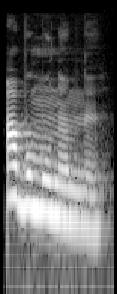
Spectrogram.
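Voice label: "абу мунӧмны", Komi, female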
